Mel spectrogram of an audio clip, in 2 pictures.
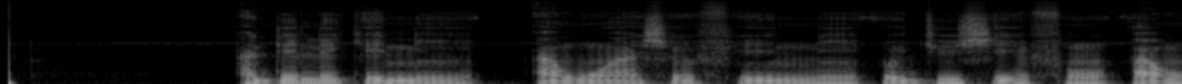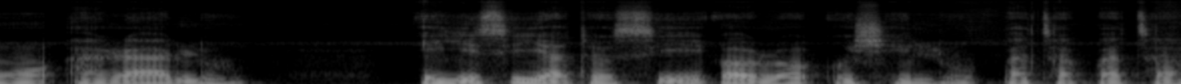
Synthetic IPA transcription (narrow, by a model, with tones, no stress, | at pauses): a˧de˦le˦ke˦˨nĩ˦ | a˦˨w̃ɔ̃˧a˧ʃo˨fi˧nĩ˦o˧d͡ʒu˦i˦˨ʃe˨fũ˨˦a˦˨w̃ɔ̃˧a˧ɾa˦lu˨˦ | e˨ji˨˦si˦˨ja˨tɔ˨si˨˦ɔ˦˨ɾɔ˨o˨ʃe˨lu˨˦k͡pa˦tʰa˦k͡pa˦tʰa˦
